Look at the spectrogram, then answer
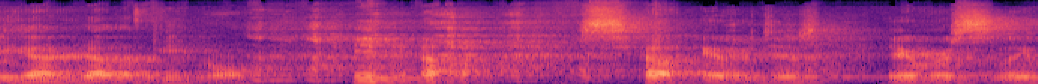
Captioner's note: laughing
